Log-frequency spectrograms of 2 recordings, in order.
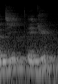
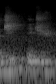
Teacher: Il y a beaucoup de choses qui se font sans que les gens y fassent attention, comme par exemple en français, maintenant il y a des gens de plus en plus qui disent, au lieu de di et du, qui disent ji et du. Ou bien au lieu de ti et tu, qui disent chi et tu.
